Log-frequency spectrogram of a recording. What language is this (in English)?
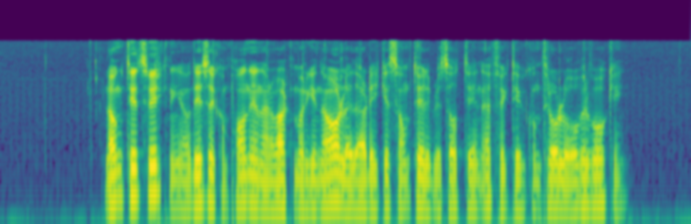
Norwegian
